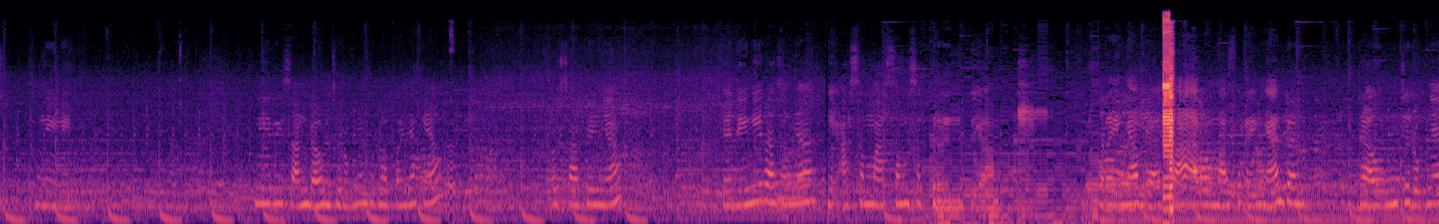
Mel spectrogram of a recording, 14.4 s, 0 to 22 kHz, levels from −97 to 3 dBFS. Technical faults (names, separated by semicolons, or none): corrupt frame decoded; robotic sound from repeated short buffers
